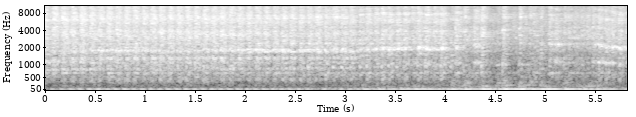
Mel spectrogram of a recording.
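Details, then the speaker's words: R33 Skyline GTST after cleaning gunked idle air control valve and backing the idle screw out: engine catches, coughs and sputters a few seconds with a little throttle, sounds rich, then settles into a steady low idle; normal start, warming up. "hey all right we win gotta give her a little gas nice she sounds good rich all right there we go she's alive"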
